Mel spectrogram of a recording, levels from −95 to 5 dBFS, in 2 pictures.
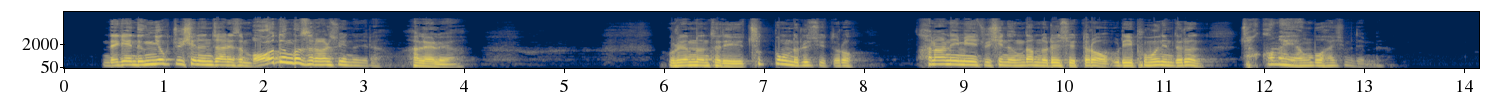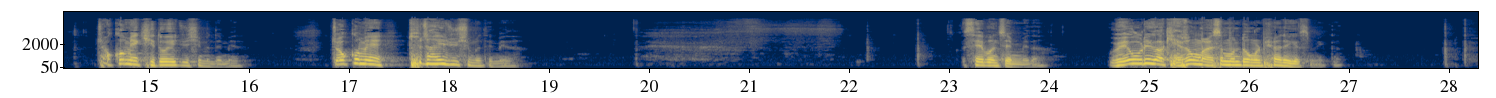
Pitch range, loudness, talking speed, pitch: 145-210 Hz, -12 LUFS, 250 characters per minute, 165 Hz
